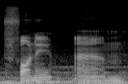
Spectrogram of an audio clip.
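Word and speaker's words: Vonne: Yeah, my middle name, Von, because it's spelled V-O-N-N-E, so it's Fone.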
